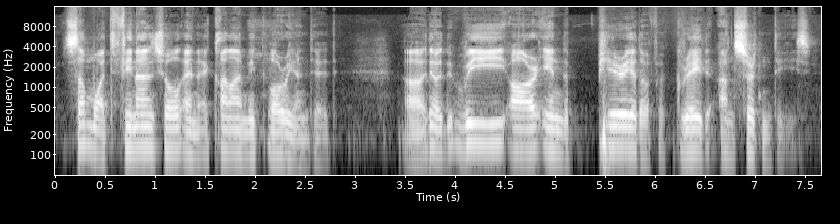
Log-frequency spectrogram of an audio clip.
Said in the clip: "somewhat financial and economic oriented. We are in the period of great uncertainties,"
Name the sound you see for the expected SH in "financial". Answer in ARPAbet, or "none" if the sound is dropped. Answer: SH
